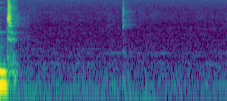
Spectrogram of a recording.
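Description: A single faint computer-mouse click about a second in, against quiet room tone, just after a spoken word ends at the start.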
